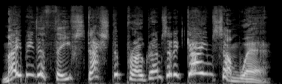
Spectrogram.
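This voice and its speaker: A man voicing an eager, pedantic ghost schoolboy with a high treble voice who never stops reciting facts. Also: huge pitch swings, moderate pace, bright, forceful tone, dry recording, studio quality, heavily acted. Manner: fact-reciting, polite, keeps saying sir. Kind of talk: audiobook character voice.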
